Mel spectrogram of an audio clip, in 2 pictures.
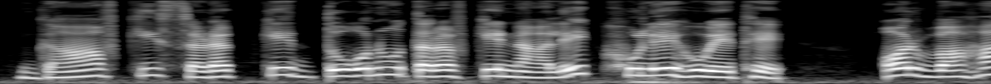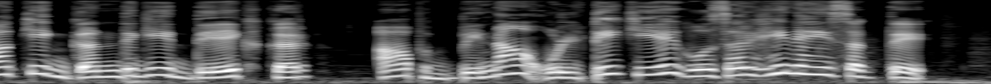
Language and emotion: Hindi, disgusted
